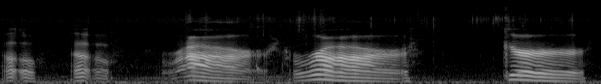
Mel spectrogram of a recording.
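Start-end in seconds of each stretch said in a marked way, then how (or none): 1.6-4.1 loud hammed-up dinosaur roar. Voicing the attacking duck as a loud mock dinosaur. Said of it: "put some dinosaur sound effects". 5.0-5.9 loud mock growl; playful growl. Growling back at the attacking duck, loud mock growl.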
